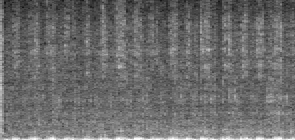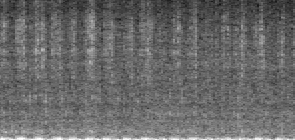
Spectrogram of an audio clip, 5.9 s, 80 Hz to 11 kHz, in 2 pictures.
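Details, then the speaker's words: K24 turbo swap in a Honda, first startup on an untuned base map, warming up before trailering: lumpy, uneven low rumble with irregular pulsing; runs rough, owner hopes it is only the tune and fears a bad motor. "Obviously it's not tuned at all, but just felt like it ran really rough."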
